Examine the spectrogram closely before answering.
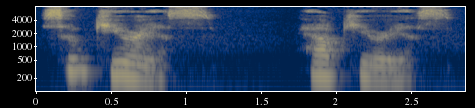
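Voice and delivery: hushed, absorbed murmur; muttering. A narrator's reading. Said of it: "still muttering".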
